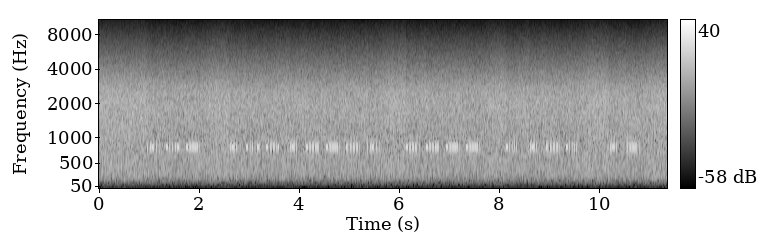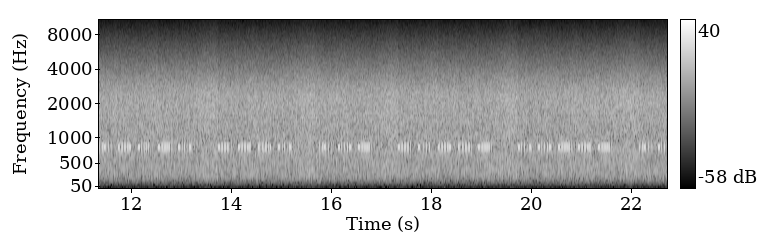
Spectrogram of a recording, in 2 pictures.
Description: Hellschreiber (Feld-Hell, 122.5 baud), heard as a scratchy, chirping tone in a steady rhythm, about 820 Hz, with radio static. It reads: THE INDIRECT FREE KICK IS TAKEN FROM THE PLACE WHERE …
